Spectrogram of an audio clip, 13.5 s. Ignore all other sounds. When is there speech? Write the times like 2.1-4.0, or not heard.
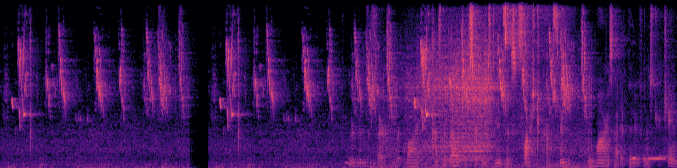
6.8-13.4.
